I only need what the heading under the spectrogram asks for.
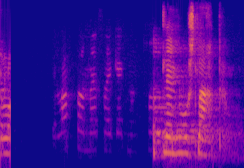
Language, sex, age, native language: Icelandic, male, 11, Icelandic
